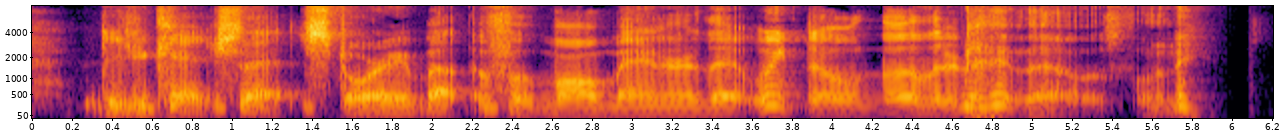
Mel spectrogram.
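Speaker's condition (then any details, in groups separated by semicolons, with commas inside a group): Spastic quadriplegic cerebral palsy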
